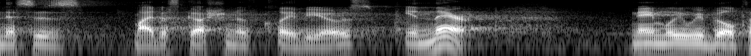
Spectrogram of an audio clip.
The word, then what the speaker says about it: Klaviyo: native folks but specifically to Addison because he pronounced the company's name right it is clavio not clavio sorry happens every time talk about a few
